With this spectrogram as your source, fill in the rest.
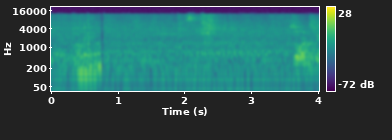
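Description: A woman speaks calmly in a room.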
